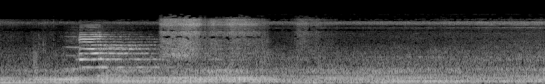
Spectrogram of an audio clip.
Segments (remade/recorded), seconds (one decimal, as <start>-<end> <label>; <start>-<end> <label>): 0.0-5.5 recorded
